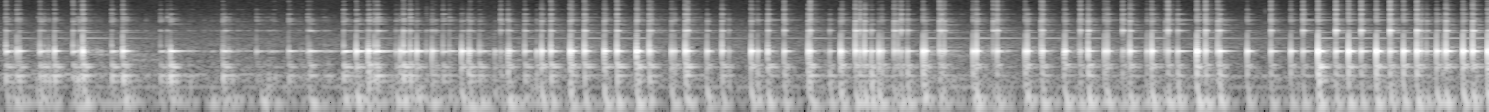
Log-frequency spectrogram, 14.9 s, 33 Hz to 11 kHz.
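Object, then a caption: Glass fish bowl. Long dark nails tap the rim and upper sides of a large, clear, empty glass fish bowl in a quick, uneven rhythm. Each short, bright clink rings at a steady pitch near 770 Hz and dies away almost at once. The taps come in dense bursts separated by brief pauses.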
